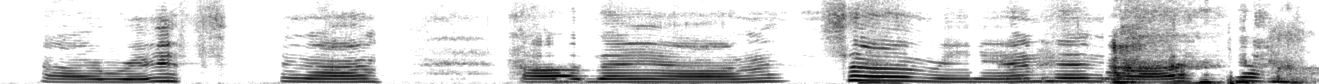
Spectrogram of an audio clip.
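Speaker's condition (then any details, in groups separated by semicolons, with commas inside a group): ALS; diagnosed in early 30s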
